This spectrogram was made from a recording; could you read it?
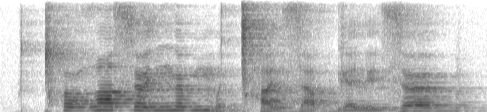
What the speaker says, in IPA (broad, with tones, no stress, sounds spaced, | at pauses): ǀʰ o˥ ðˤ i˥ s œ˥ lʲ ŋ œ˥ b m ə˩ ǀʰ a˩ lʲ z a˩ b ɡʲ a˩ lʲ ə˩ lʲ z œ˥ b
